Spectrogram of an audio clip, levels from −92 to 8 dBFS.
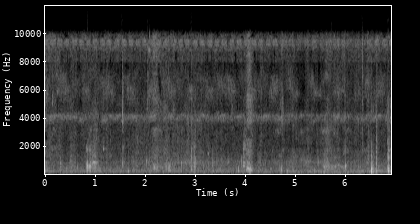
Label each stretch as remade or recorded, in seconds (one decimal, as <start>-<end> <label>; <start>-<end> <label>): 0.0-4.7 recorded; 4.7-6.4 remade; 6.4-6.9 recorded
